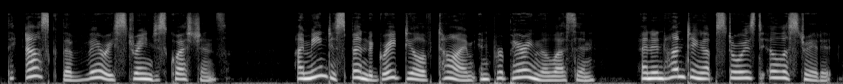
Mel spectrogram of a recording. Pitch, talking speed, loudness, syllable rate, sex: 260 Hz, 190 wpm, -16 LUFS, 5.4 syllables/s, female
